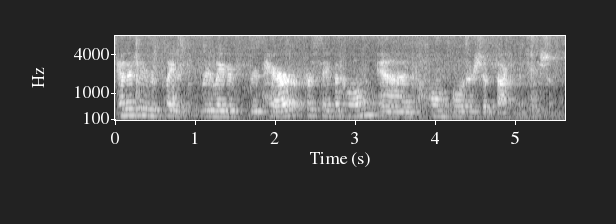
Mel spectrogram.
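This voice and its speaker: The speech comes at a moderate pace with monotone, flat intonation. There is audible room echo and noticeable background noise. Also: woman, medium pitch for a woman. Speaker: energy assistance program trainer. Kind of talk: training presentation. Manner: soft-spoken.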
